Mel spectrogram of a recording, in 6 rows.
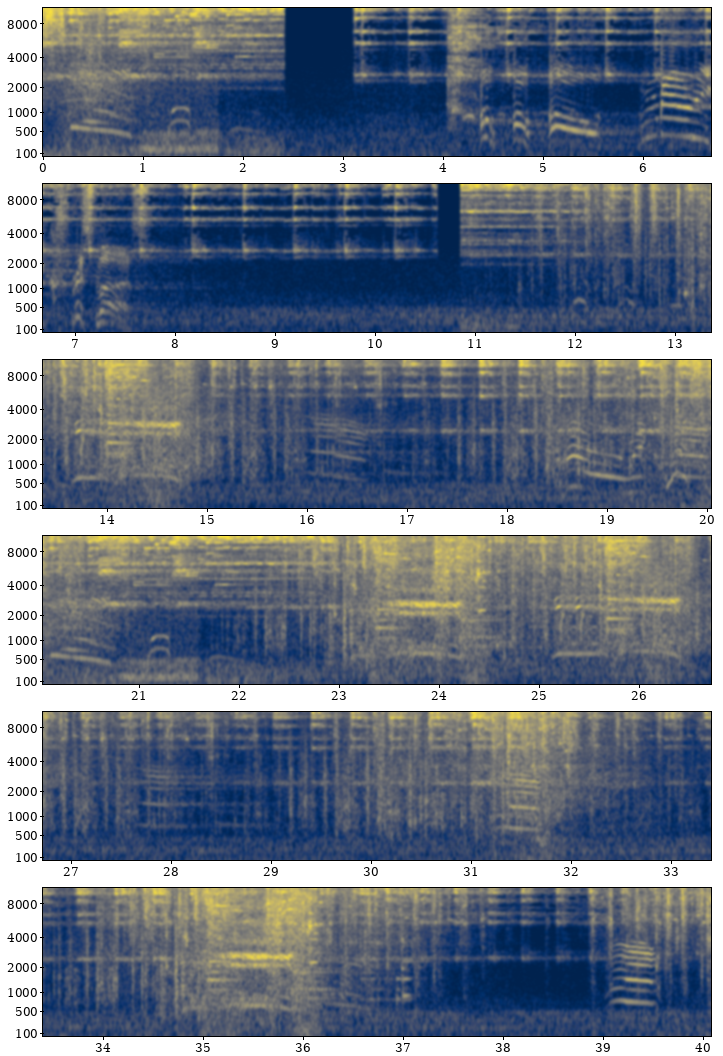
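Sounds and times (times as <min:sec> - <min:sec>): galloping hoofbeats: 0:10.9 - 0:35.6
hooves clip-clopping: 0:10.9 - 0:40.0.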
